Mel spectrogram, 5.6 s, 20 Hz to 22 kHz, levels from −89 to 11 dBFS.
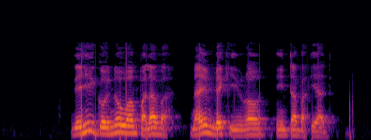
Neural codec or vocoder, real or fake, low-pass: none; real; 7.2 kHz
